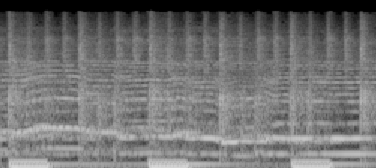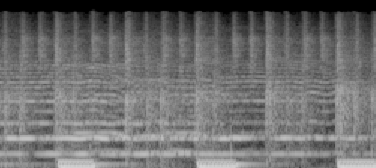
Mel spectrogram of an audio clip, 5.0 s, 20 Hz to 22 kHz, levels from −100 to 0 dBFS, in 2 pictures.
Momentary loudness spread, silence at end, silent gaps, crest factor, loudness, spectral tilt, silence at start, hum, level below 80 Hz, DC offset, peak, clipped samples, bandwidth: 5 LU; 0 s; none; 14 dB; -24 LUFS; -4 dB/octave; 0 s; none; -26 dBFS; under 0.1%; -8 dBFS; under 0.1%; 16.5 kHz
